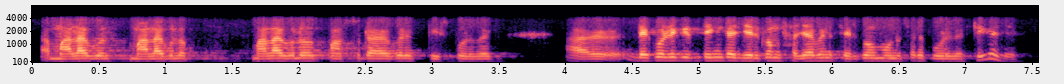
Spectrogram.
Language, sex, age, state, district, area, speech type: Bengali, male, 30-45, West Bengal, Purulia, rural, conversation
